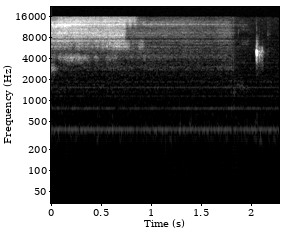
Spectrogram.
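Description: Near silence over a faint steady electrical hum, with a faint airy hiss in the first second as vapour is drawn through an e-cigarette's atomizer.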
